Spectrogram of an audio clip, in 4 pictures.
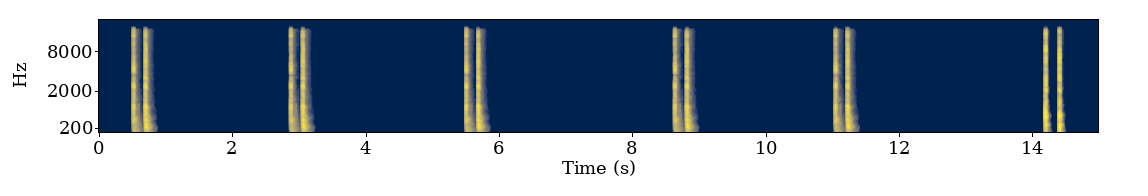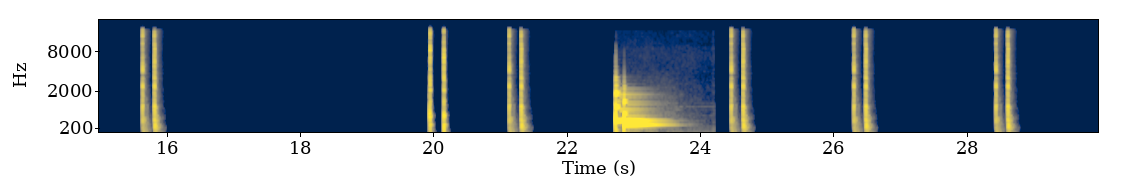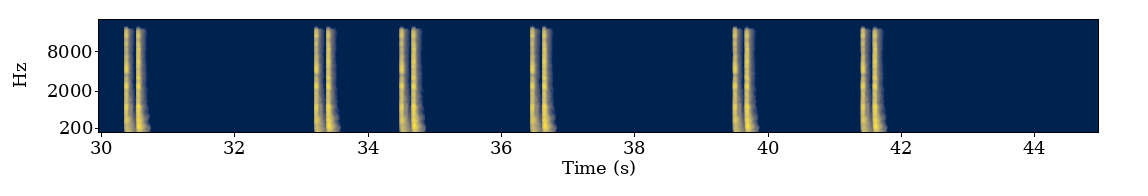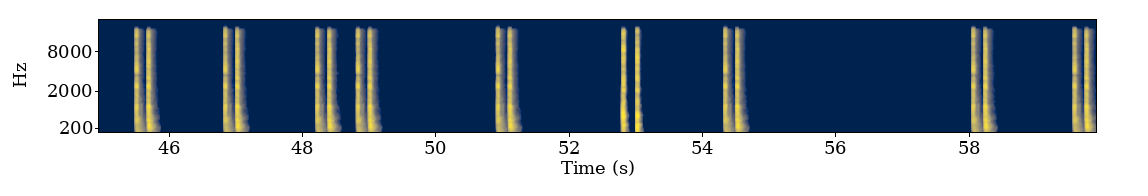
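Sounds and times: computer alert chime: 22.8s - 23.5s.

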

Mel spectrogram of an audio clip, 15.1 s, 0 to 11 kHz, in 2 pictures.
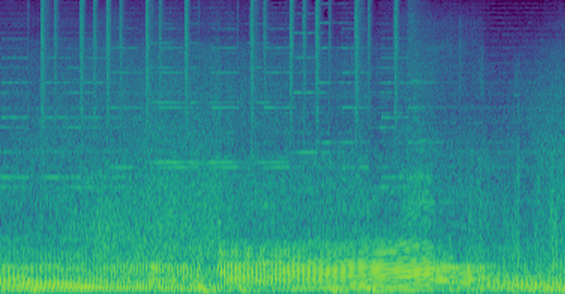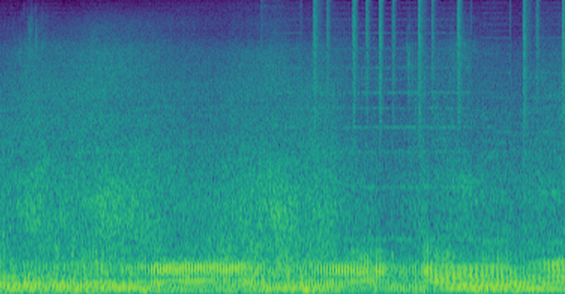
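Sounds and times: small motorcycle engine running: 0.0s - 6.7s
wind and road rush: 0.0s - 15.0s.

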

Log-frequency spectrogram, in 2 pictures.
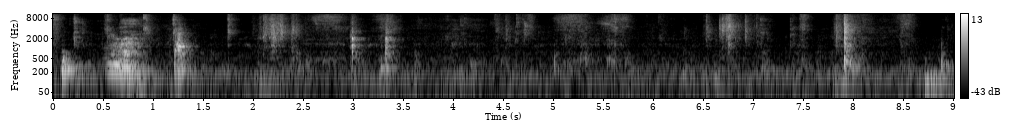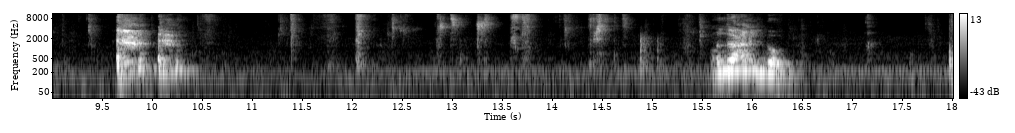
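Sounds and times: people eating by hand: 0.0s - 9.6s
loud cough: 9.6s - 10.4s.

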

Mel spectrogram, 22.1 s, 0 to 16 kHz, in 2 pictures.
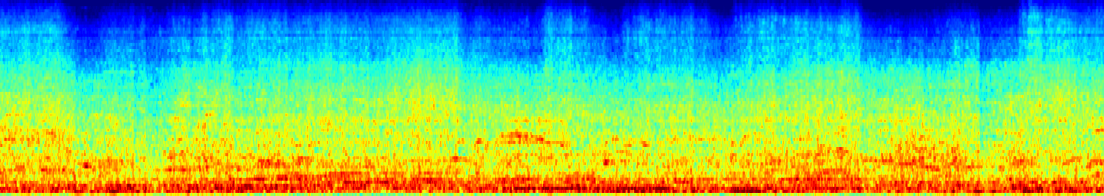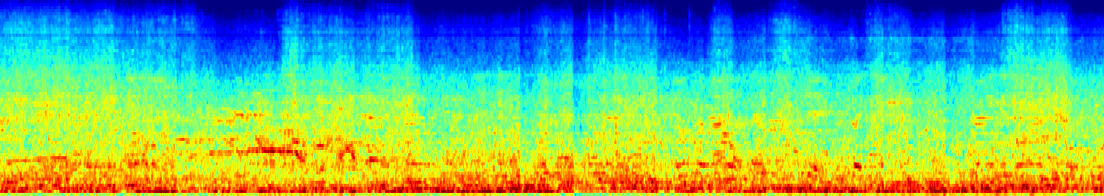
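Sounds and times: car engines revving: 0.0s - 22.0s.

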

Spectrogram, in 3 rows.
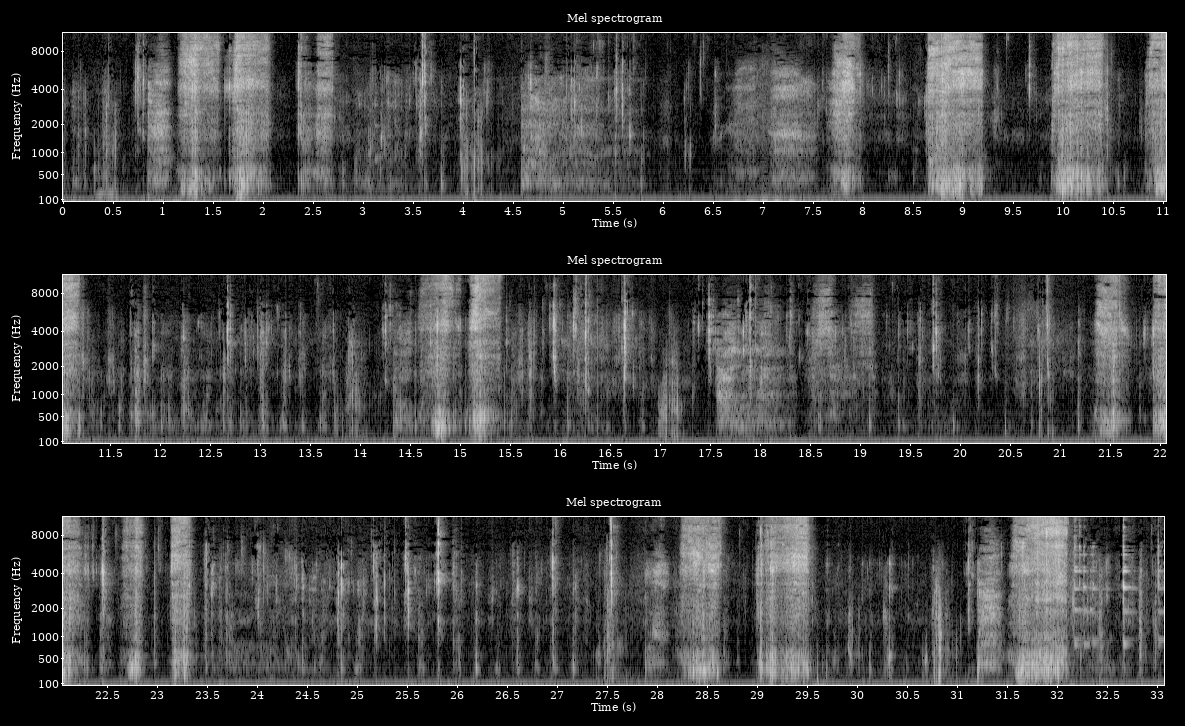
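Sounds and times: chewing: 0.0s - 6.6s, 7.9s - 33.0s
wet noodle slurping: 8.6s - 9.3s, 9.9s - 11.3s, 28.2s - 29.6s, 31.5s - 32.2s.

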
